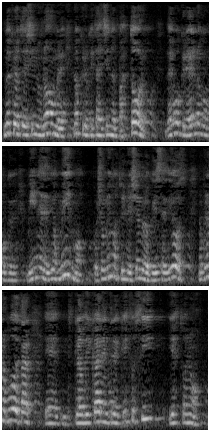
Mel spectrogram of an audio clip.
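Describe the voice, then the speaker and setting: Preacher man, high voice, fervent and emphatic, recorded from across a roomy church hall. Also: normal speed, recorded from a distance. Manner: fervent preaching, rising to emphatic outbursts and dropping to quiet asides. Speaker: pastor. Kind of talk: sermon.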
